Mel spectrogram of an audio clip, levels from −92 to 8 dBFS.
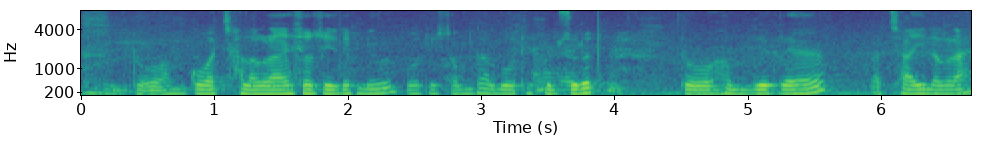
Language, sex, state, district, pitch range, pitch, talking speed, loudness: Hindi, male, Bihar, Araria, 140-150 Hz, 145 Hz, 240 wpm, -17 LUFS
